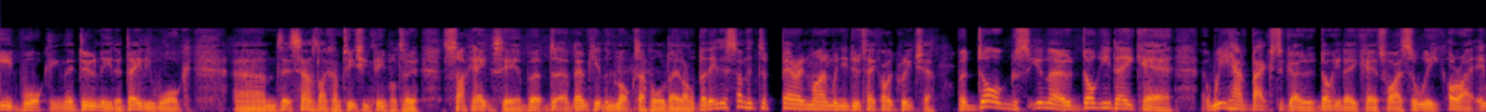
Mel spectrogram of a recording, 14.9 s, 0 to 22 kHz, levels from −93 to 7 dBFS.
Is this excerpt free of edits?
no; 3 cuts; at 5.7 s, 6.9 s, 9.5 s

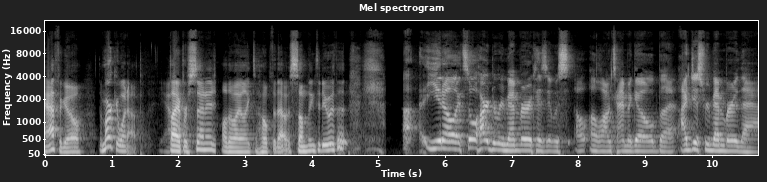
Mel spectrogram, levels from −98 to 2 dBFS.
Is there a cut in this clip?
yes; 2 cuts; at 2.5 s, 4.7 s

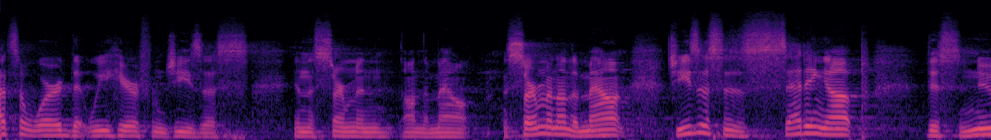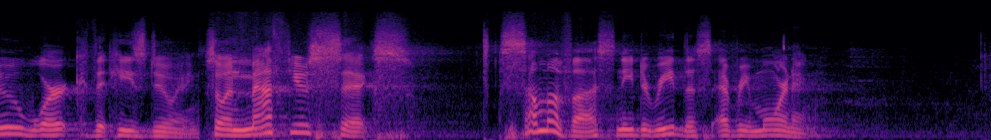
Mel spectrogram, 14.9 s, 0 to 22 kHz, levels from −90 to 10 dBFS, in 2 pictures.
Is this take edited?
yes; 2 cuts; at 3.8 s, 8.9 s

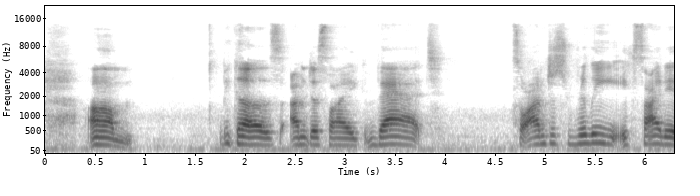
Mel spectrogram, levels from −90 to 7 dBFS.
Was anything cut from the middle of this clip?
yes; 1 cut; at 4.7 s

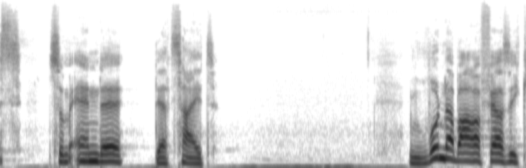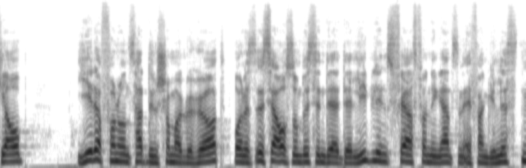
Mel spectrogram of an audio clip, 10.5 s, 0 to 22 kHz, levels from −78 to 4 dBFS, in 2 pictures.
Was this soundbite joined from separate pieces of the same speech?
yes; 2 cuts; at 5.8 s, 7.6 s

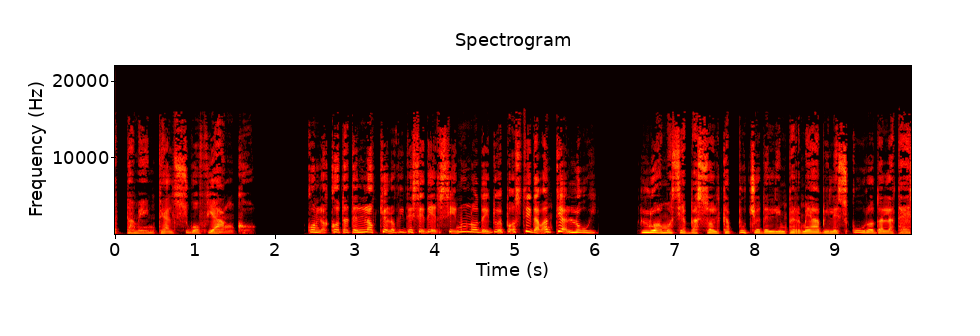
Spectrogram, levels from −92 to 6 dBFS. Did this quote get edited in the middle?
yes; 1 cut; at 2.2 s

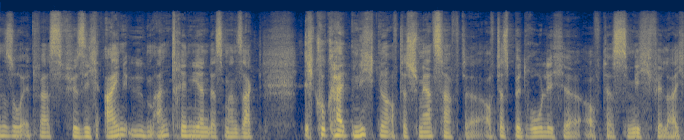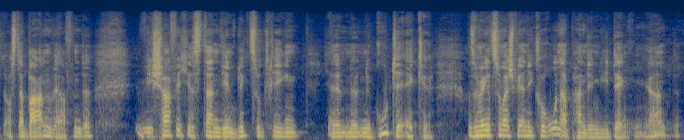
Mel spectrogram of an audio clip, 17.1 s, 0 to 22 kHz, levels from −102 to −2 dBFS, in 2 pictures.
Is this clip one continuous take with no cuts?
no; 1 cut; at 12.7 s

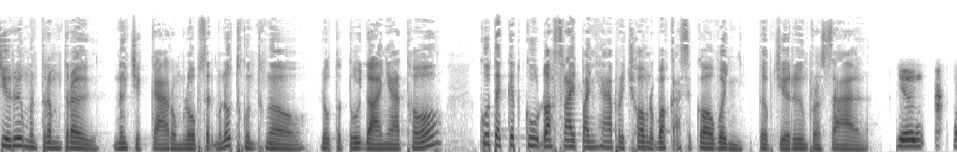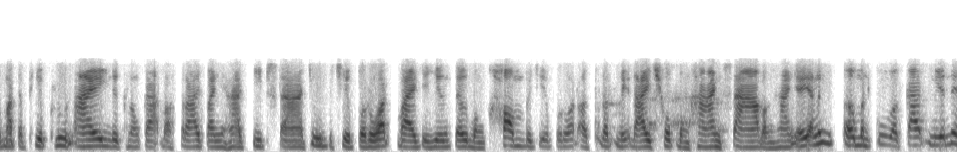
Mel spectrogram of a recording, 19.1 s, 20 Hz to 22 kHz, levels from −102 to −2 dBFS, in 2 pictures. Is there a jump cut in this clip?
yes; 1 cut; at 3.1 s

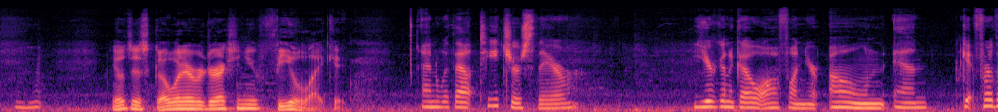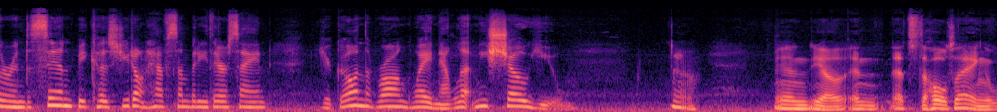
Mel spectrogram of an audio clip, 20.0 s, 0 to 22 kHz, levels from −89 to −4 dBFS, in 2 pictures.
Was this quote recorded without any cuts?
yes; 0 cuts

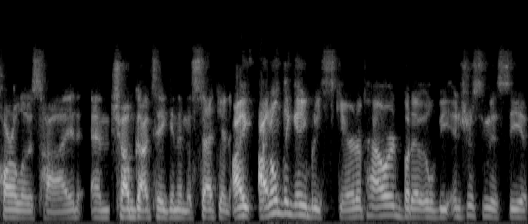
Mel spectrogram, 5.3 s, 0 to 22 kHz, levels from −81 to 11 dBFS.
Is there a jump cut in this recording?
yes; 2 cuts; at 1.1 s, 2.3 s

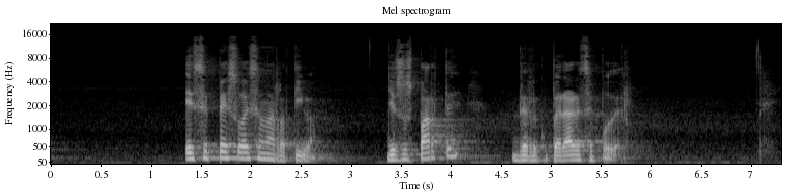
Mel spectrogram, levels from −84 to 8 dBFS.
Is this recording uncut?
yes; 0 cuts

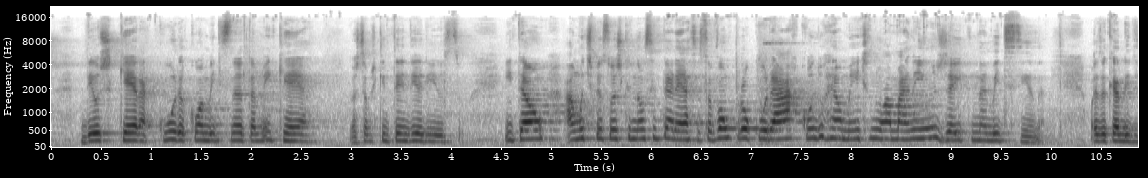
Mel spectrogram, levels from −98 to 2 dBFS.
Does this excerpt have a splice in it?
no; 0 cuts

